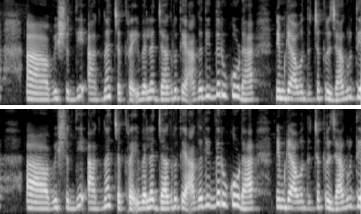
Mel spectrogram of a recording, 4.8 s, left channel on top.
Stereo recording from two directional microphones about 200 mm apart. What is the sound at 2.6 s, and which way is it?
Speech, 25° left (ahead or behind).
